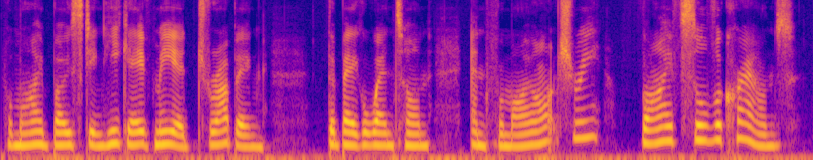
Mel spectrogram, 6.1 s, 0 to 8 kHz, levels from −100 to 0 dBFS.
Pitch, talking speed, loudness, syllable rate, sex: 200 Hz, 185 wpm, -17 LUFS, 5.1 syllables/s, female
